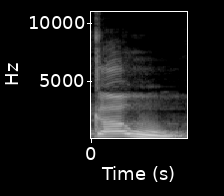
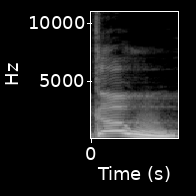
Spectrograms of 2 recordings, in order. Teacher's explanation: کو میں واو جب آتا ہے تو ہونٹوں کو گول کرنا پڑتا ہے, پیش آتا ہے تو ہونٹوں کو گول کرنا پڑتا ہے, اور دو پیش آ جائیں تو بھی ہونٹوں کو گول کرتے ہیں. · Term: واو لین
